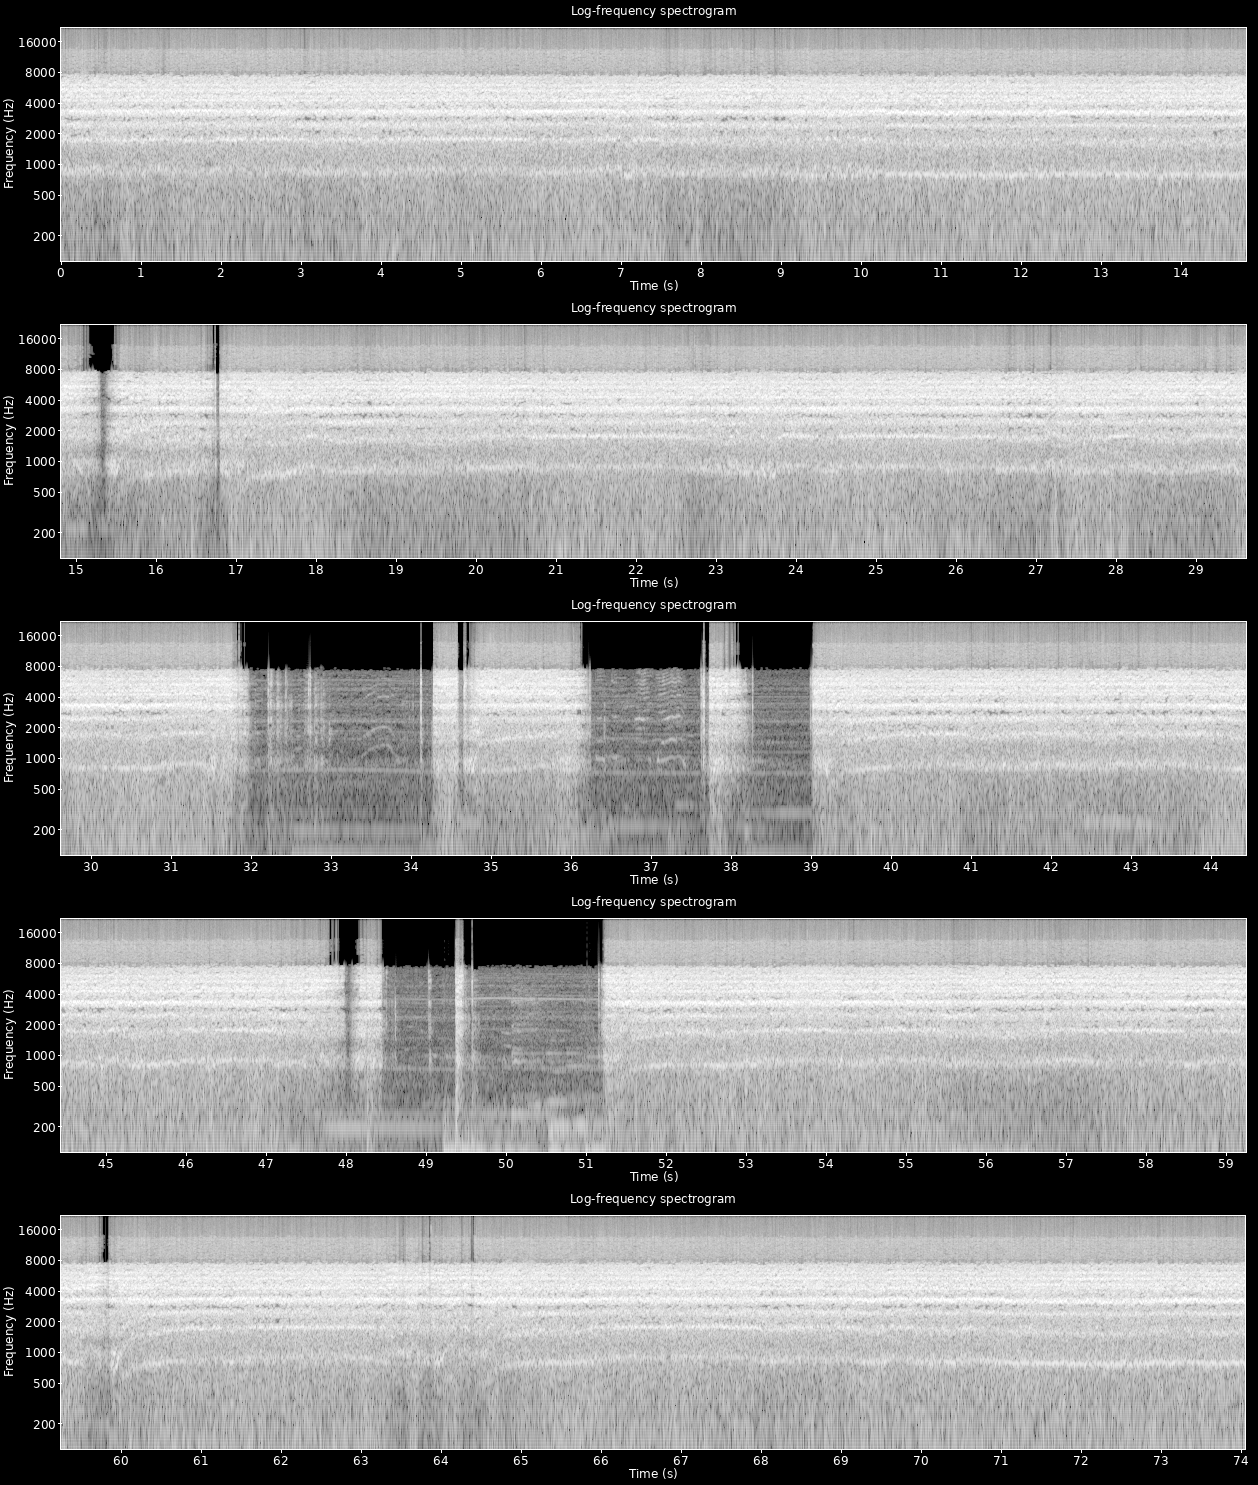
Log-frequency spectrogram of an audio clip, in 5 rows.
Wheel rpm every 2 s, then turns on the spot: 230, 230, 230, 220, 220, 200, 200, 140, 140, 210, 230, 230, 230, 230, 220, 190, 10, 110, 10, 80, 220, 230, 220, 170, 0, 50, 210, 220, 220, 200, 200, 200, 170, 230, 230, 200, 200.
none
